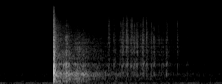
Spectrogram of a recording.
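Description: A single sharp firework bang cracks outdoors at moderate distance, followed by a trailing crackle and fizzle that fades over about a second and a half.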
